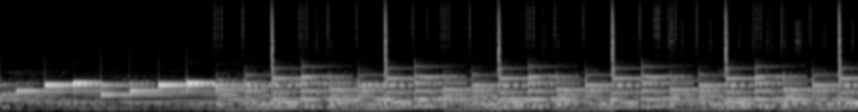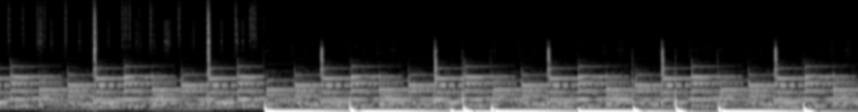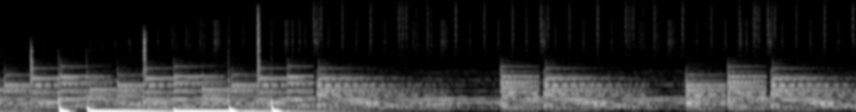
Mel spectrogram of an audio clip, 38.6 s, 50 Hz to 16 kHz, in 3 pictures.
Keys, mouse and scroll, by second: 1.6 alt+scroll down 1, 2.5 shift+scroll down 1, 4.2-5.1 shift+scroll up 1, 5.3 click, 9.5-18.1 drag, 20.9 click, 26.1 click, 28.3 click, 30.2-38.5 drag.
